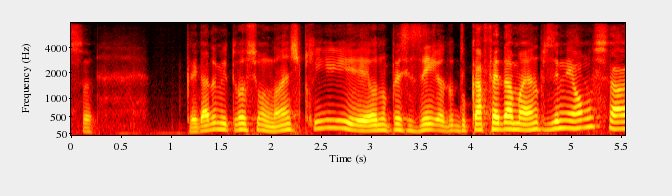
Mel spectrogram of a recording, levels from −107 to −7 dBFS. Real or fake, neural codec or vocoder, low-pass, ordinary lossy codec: fake; codec, 16 kHz, 2 kbps, FreqCodec, larger model; none; none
